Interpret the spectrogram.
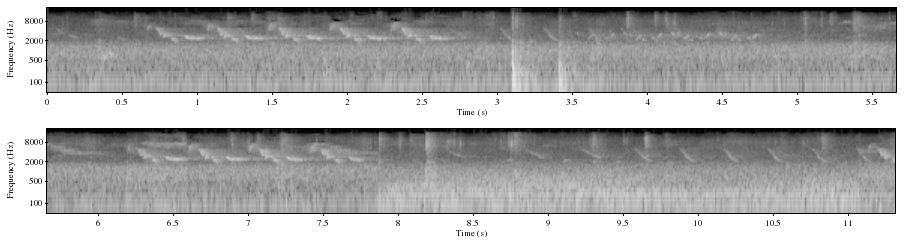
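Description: Outdoor garden ambience: a small songbird sings two runs of quick repeated chirps over a steady hiss. Two sharp clicks come about three seconds in, and a louder rustling noise starts near the end.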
